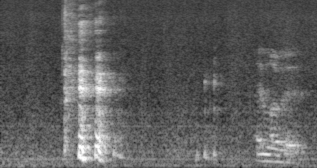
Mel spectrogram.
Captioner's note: laughs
